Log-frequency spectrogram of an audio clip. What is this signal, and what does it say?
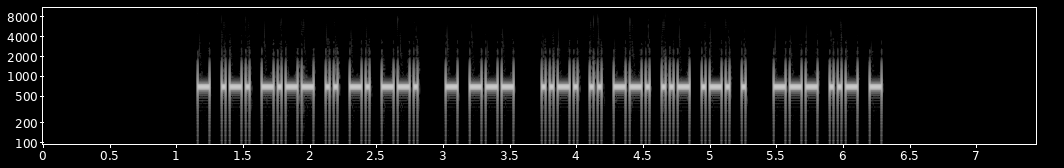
Morse code, heard as a keyed tone, about 40 wpm, 700 Hz. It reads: TRYING TO FIGURE OUT
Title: Sets of 4 Words 40wpm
